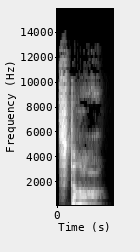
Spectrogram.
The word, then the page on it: star: British English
